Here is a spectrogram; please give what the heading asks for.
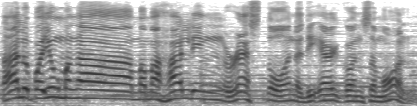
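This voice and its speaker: A man reading a proud, warm-hearted eatery owner's life story in the first person for a radio drama. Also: sits high, unhurried, over music. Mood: proud, reflective.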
